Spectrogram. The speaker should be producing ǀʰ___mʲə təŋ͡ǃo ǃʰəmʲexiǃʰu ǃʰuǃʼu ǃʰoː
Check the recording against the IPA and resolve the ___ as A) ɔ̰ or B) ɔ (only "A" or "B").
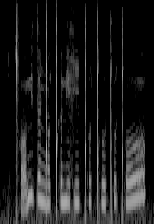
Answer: A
